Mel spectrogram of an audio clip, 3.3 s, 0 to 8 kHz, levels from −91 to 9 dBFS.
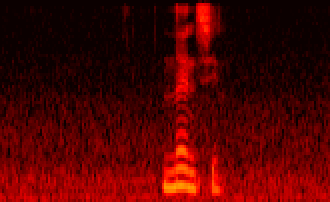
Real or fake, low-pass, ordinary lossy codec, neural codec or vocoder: real; 7.2 kHz; none; none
